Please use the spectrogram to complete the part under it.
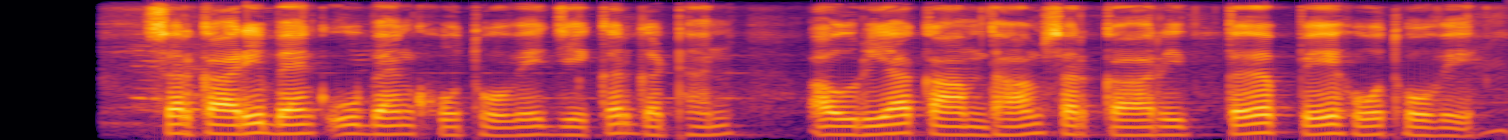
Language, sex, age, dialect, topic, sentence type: Bhojpuri, male, <18, Northern, banking, statement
